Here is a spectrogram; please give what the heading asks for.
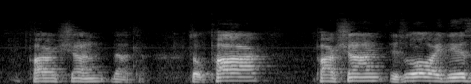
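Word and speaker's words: Parshandatha: But to give you one, when you analyze the name, it's either 3-syllable or 2-syllable. So it's Par Shan Data. Par Shan Data.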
